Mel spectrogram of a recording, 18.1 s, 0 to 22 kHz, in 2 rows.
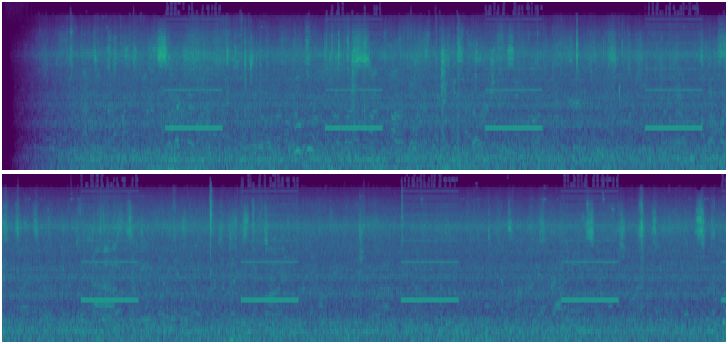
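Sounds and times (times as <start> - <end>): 
aircraft interior ambience: 0.2 - 18.1.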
